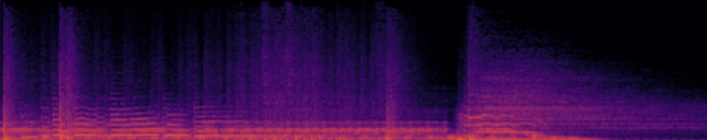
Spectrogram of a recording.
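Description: Rock music with guitar and drums, ending on a last hit about four and a half seconds in that rings out and fades away.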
